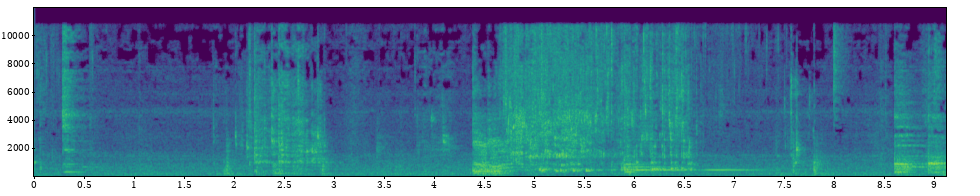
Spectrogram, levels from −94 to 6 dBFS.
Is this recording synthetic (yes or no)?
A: yes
